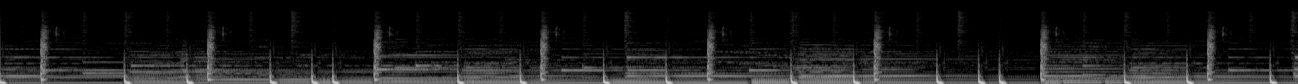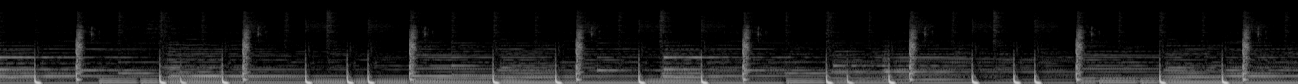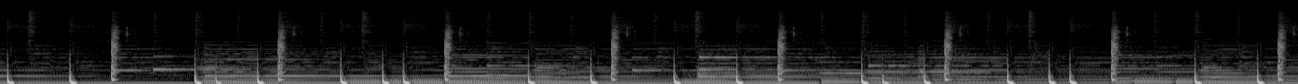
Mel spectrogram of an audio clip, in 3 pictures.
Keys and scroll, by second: 10.2 w, 11.0 a, 25.6 n, 28.9 a.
